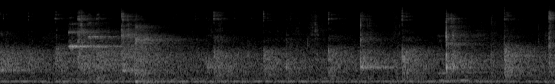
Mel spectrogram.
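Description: Table tennis rally: the ball clicking off the bats and the table in quick, uneven alternation, each hit ringing briefly in a large hall.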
